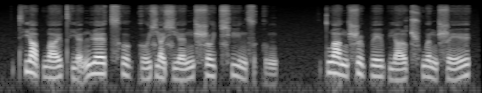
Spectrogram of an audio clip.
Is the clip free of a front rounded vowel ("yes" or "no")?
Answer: yes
